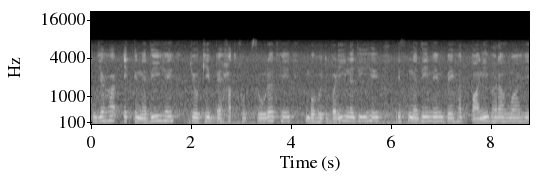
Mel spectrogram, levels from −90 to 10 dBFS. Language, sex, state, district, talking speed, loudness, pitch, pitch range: Hindi, male, Bihar, Lakhisarai, 145 wpm, -17 LUFS, 140 Hz, 130-150 Hz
